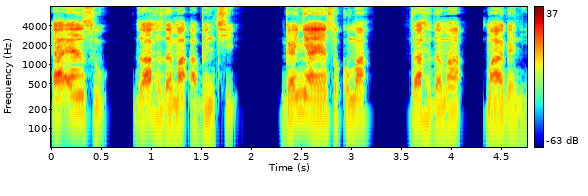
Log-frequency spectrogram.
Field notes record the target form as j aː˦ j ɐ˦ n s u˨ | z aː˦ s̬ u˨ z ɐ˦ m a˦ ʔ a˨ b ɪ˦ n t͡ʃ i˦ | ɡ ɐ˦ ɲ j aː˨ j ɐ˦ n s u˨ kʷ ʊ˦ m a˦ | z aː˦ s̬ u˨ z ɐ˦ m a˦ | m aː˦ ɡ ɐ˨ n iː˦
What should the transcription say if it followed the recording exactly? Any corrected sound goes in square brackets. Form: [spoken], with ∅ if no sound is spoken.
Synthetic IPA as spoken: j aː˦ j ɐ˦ n s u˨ | z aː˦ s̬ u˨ z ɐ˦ m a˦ ʔ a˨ b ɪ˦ n t͡ʃ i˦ | ɡ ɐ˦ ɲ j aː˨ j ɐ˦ n s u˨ kʷ ʊ˦ m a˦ | z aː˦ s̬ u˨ z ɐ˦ m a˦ | m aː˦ ɡ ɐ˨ n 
